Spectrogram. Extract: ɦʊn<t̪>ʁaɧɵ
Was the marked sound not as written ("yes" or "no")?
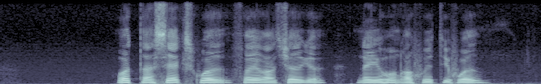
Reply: yes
